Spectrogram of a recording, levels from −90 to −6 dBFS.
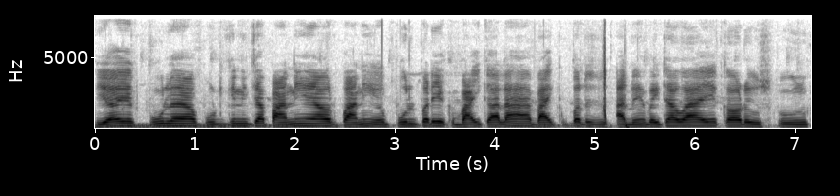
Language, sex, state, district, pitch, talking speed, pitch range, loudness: Hindi, male, Bihar, West Champaran, 155 Hz, 260 wpm, 150-160 Hz, -13 LUFS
